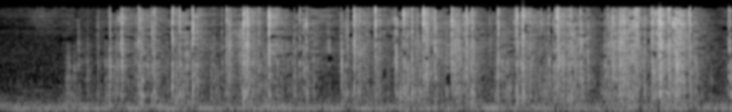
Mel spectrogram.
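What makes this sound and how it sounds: Fingertips and nails tap and press a small, sealed, hollow green foil-plastic Crax Fritts chip packet full of snacks on a wooden table. Dense, bright crinkling sounds rise and fall in quick bursts, with sharp clicks heard from the packet.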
